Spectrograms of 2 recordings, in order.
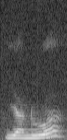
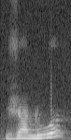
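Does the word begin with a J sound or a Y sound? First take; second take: Y sound; J sound. First: The word begins with a Y sound. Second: The word begins with a J sound.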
